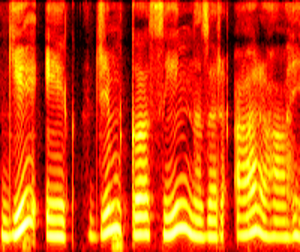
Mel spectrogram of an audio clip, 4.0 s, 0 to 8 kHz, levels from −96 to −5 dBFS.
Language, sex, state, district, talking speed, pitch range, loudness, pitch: Hindi, female, Madhya Pradesh, Bhopal, 135 wpm, 195-235 Hz, -16 LUFS, 210 Hz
